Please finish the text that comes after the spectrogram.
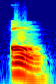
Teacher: I would say that this vowel sound is practically the O sound in a word like dor, but nasalized.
